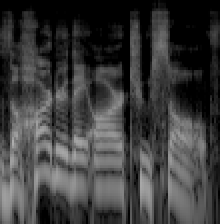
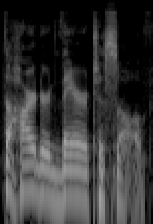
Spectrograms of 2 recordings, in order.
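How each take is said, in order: First: They are is said as two full words. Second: They are is shortened into one contracted word. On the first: The speaker calls it right. "you can say it just without the contraction" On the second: The speaker calls it wrong. "not the harder they're to solve. That's weird"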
